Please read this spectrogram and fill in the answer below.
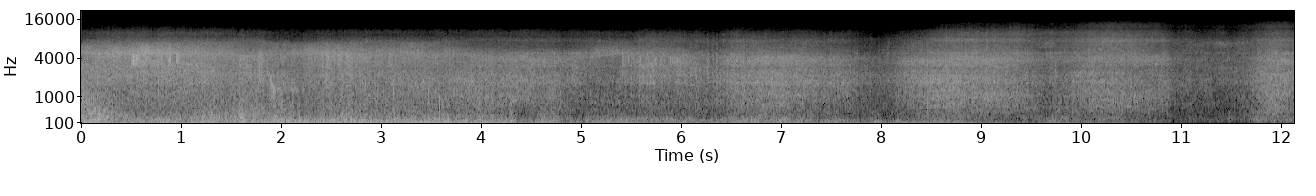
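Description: Wind rushing over a GoPro's microphone with the hiss of skis on groomed snow during a downhill run, loud at first and dying away over the last few seconds as the skier slows.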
